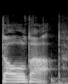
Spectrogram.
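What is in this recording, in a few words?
"dolled up", British English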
